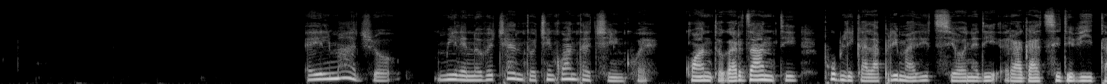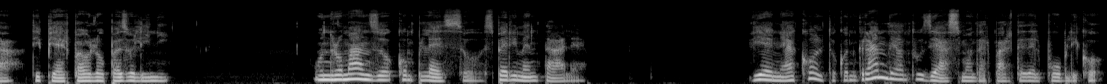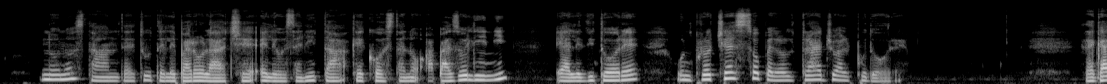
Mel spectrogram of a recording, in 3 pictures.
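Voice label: female voice, Italian accent, Georgian; GoLocalise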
